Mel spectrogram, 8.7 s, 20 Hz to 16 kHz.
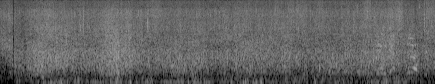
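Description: A small trailer-sailer yacht sails with one reef in the main and a number 3 jib, wind buffeting the microphone over constant washing waves and hull splash, loud and close throughout.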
